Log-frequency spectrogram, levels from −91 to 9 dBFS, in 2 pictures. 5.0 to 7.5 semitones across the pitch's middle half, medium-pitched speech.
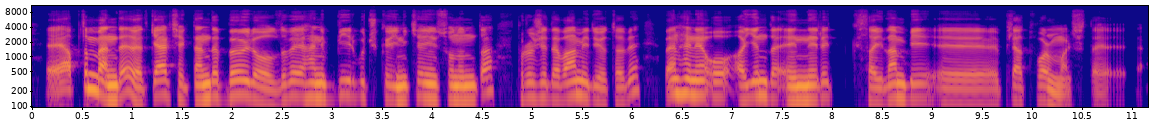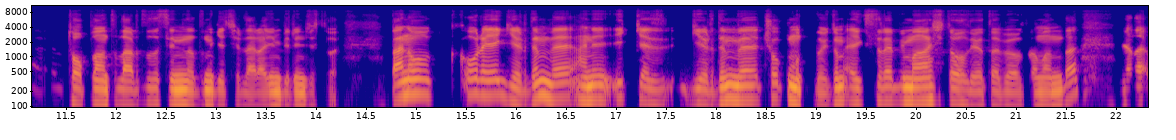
No: average, 5.3 semitones; low, 130 Hz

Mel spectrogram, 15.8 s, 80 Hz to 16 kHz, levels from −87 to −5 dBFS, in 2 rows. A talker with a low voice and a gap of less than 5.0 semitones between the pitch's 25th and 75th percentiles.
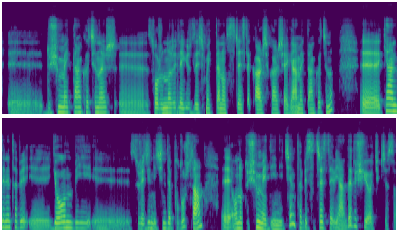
No: medium, 150 Hz; average, 4.6 semitones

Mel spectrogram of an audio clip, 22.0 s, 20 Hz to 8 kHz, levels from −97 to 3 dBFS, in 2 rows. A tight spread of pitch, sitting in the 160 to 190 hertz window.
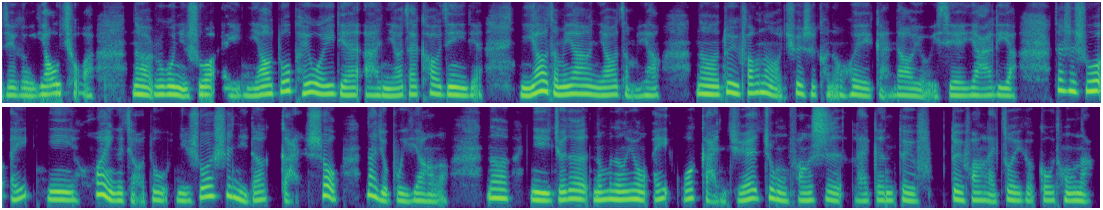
No: average, 3.1 semitones; medium, 185 Hz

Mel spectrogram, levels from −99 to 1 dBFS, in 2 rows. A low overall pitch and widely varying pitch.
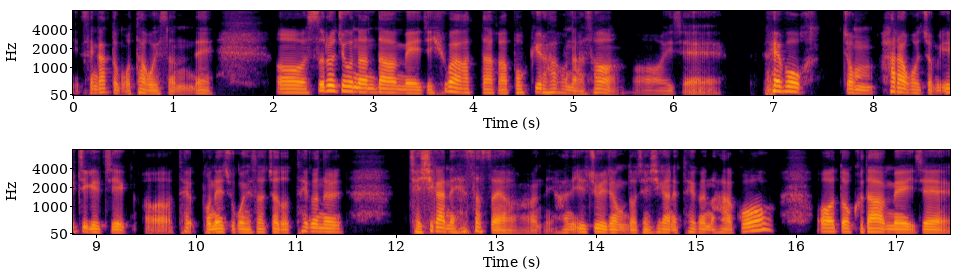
No: low, 110 Hz; average, 4.5 semitones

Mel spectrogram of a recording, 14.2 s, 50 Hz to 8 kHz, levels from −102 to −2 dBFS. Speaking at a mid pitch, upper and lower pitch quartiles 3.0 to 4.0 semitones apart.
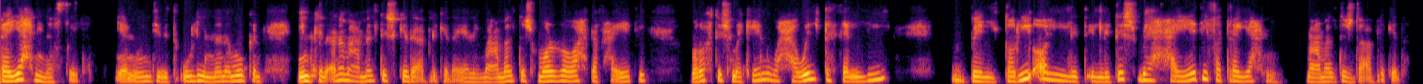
Yes: medium, 170 Hz; average, 3.3 semitones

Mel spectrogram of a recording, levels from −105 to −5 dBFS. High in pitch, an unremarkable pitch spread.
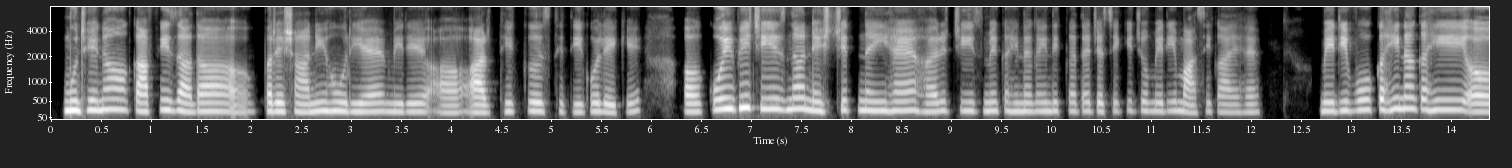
No: high, 230 Hz; narrow, 2.3 semitones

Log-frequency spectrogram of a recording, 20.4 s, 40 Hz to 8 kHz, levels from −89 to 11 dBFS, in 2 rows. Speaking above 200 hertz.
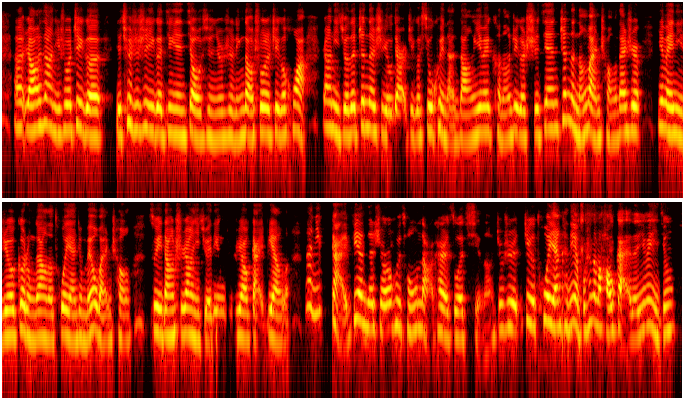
Yes: high, 230 Hz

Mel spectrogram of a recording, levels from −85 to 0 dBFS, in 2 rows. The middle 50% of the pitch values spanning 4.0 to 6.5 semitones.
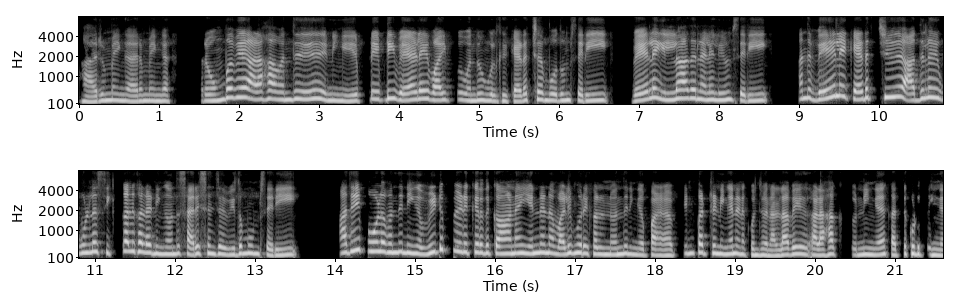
Yes: average, 4.5 semitones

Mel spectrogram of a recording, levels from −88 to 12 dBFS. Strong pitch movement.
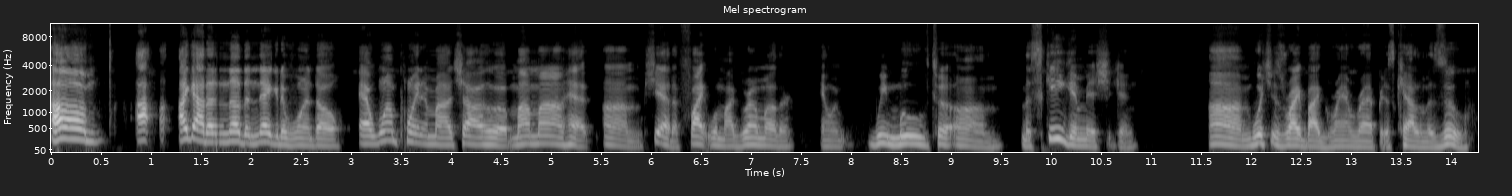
Yes: wide, 5.7 semitones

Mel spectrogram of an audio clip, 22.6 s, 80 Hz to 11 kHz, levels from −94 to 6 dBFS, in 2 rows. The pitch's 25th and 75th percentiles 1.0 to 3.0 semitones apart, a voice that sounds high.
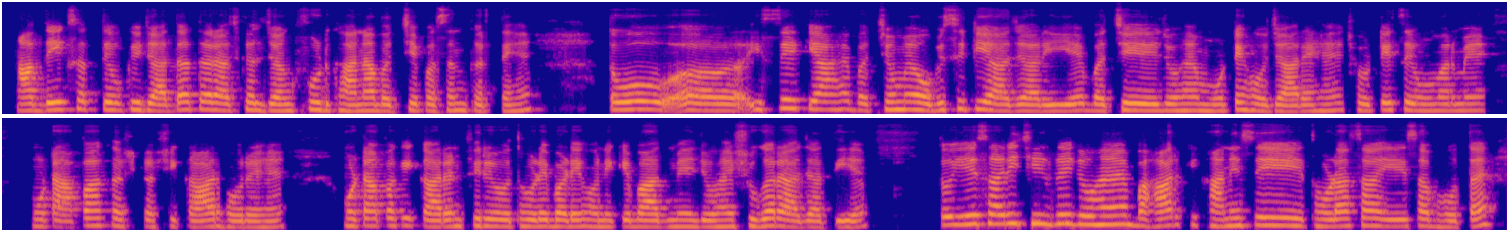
Yes: narrow, 2.6 semitones; high, 195 Hz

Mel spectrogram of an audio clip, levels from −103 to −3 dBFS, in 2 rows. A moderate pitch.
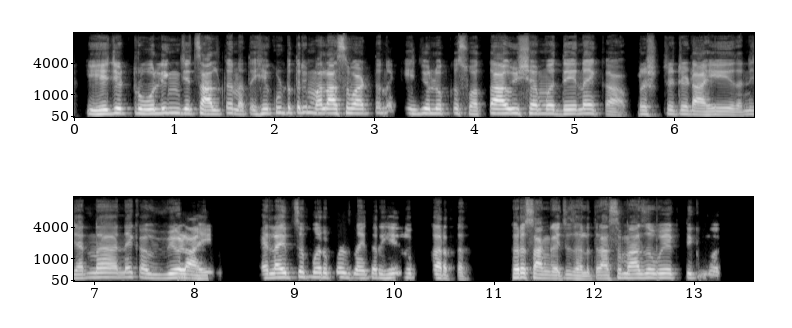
Yes: medium, 175 Hz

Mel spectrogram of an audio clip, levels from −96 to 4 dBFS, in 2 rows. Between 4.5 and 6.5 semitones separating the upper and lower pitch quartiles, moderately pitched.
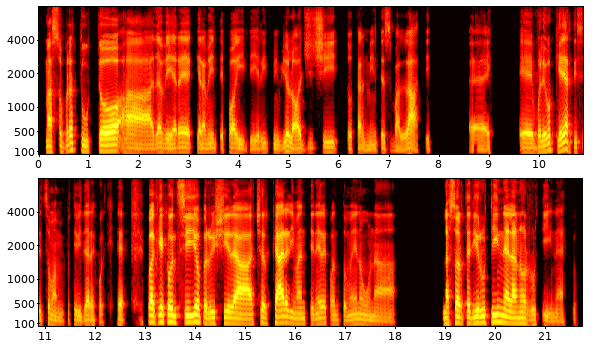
No: average, 5.0 semitones; very low, 95 Hz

